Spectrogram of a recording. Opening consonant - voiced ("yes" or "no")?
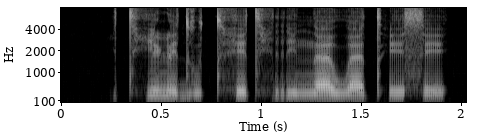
no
